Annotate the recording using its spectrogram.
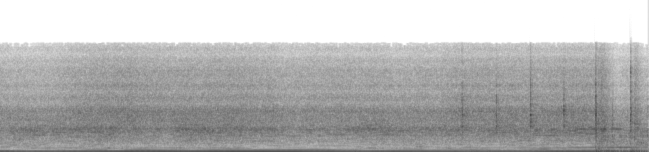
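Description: Distorted electric guitars and bass, played loud through amplifiers, holding one sustained chord that rings out steadily with no drums. The drums come back in right at the end.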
